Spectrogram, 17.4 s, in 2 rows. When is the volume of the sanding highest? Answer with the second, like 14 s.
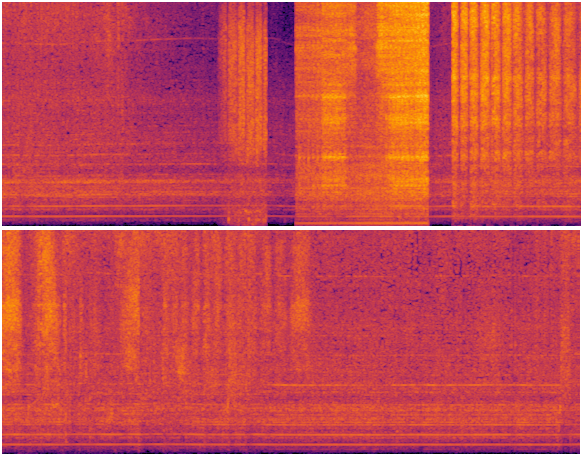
6 s.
